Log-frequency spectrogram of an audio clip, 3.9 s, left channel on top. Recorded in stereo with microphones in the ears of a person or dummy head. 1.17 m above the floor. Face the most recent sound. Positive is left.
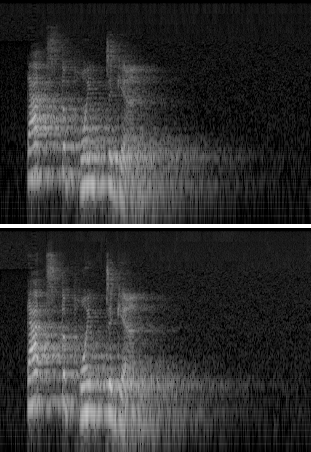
turn(degrees=-20)  # may be behind; listen again after turning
